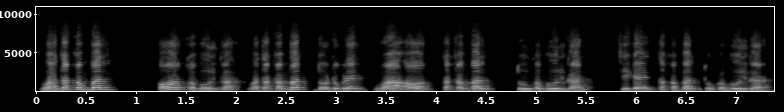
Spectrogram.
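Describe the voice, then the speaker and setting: A male teacher with a high, smooth, clear voice leads a Quranic Arabic lesson over a video call. He works through each word patiently, repeats himself and quizzes his students. The audio is dry and dull, like lo-fi online class sound. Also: a little slow, fairly bright tone, no echo.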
